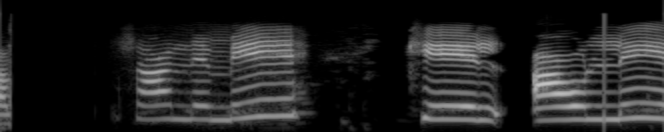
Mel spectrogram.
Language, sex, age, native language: Icelandic, male, 6, Icelandic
